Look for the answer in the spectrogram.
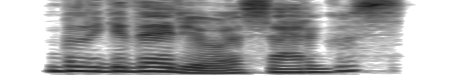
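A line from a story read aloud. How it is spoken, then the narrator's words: Sweet little voice. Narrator (Russian): сладким голоском сказала она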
